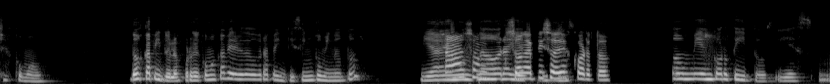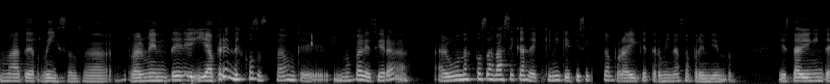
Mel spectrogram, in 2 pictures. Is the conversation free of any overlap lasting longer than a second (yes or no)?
no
